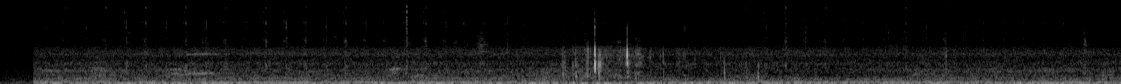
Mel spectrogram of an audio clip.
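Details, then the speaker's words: 1971–72 Mopar Rally dash clock on a bench power supply at about 12 volts, nudged by finger: faint, uneven ticking, roughly three per second, over the supply's fan hum; movement barely runs, suspected corrosion or dried grease. "It's almost going on its own. When the fan shuts off of the power supply, you can hear the clicking."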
